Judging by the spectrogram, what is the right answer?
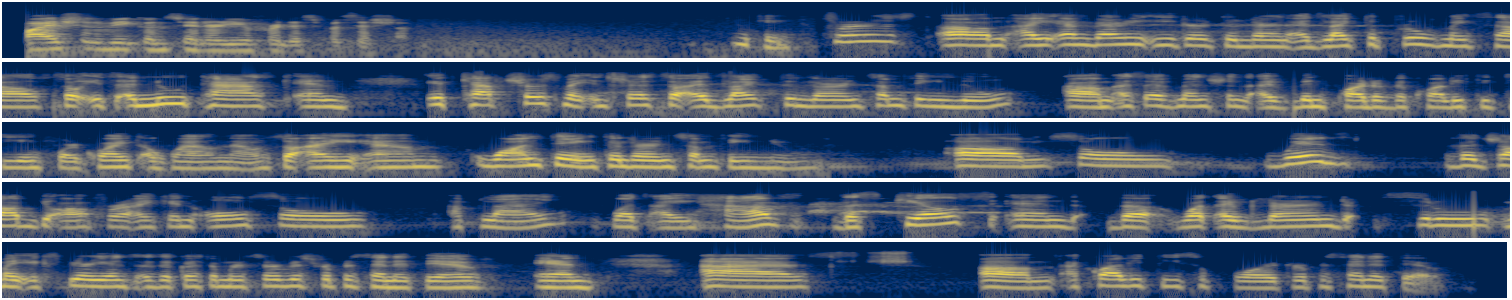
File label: fluency recording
